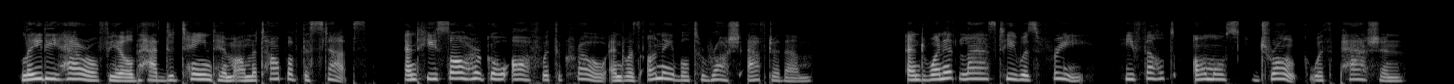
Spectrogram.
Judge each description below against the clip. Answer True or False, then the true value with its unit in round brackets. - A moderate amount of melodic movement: True (4.7 semitones)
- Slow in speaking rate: False (165 wpm)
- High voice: True (220 Hz)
